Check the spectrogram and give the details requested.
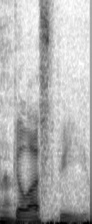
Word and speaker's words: Gillespie: I never know if it's a hard G or a soft G. I think it's a Gillespie with hard G.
